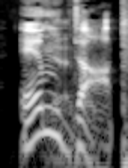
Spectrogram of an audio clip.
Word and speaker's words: MDOP: MDOP. Yeah. Is that how you say it? – Yep.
